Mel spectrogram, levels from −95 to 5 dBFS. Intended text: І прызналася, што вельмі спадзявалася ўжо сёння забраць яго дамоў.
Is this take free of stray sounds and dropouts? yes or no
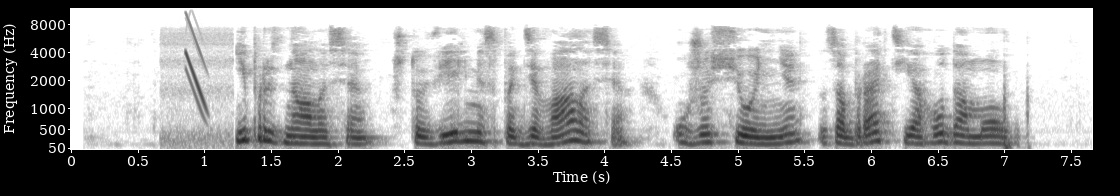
no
